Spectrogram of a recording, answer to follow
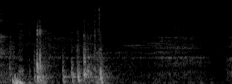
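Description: A motorcycle's plastic rear seat cowl being unclipped and lifted off: a few sharp clicks and knocks in the first second, then quiet handling.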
